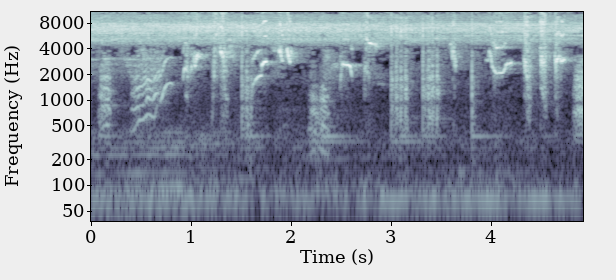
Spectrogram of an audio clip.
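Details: Asian pied starling singing to stimulate stressed birds: wavering whistles and harsh notes over a loud constant high-pitched hiss and low hum.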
